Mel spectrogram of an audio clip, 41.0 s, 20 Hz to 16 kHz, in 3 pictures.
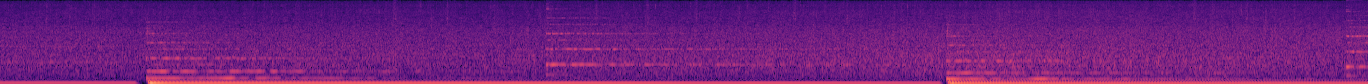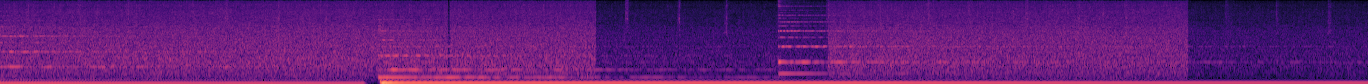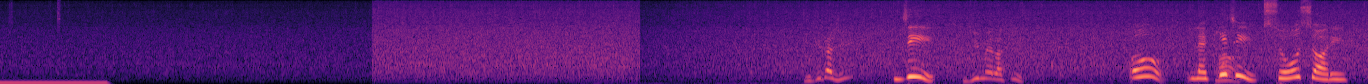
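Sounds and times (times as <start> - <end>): low sustained chords: 0.0 - 28.5
heavy rain: 0.0 - 41.0.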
